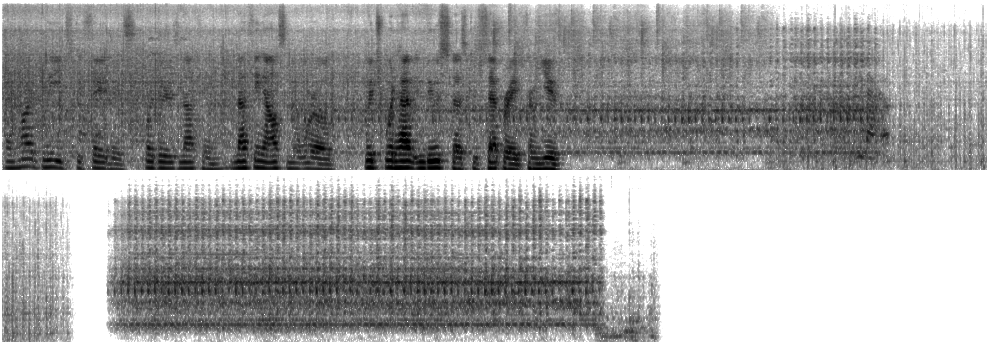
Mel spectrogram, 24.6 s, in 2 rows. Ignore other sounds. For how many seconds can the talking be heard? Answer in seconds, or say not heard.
7 s.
